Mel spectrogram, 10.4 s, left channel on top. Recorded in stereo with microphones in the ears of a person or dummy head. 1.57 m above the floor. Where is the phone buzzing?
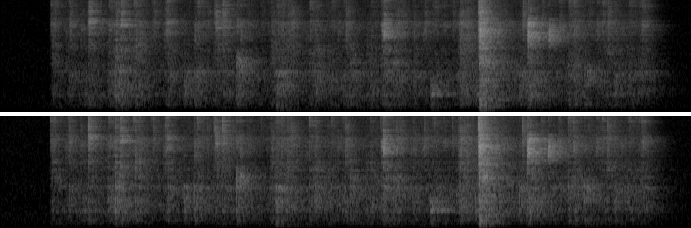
I don't hear a phone buzzing.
